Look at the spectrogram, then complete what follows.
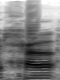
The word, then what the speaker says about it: ح: کے نیچے ایک نقطہ۔ یہ ہے حا، حلق سے، حا، حلق سے پڑھیں گے۔ حا خالی، یہ خالی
